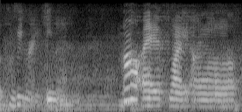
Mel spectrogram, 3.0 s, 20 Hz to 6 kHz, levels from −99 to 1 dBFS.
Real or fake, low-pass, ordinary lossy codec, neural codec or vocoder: fake; 5.4 kHz; none; codec, 16 kHz in and 24 kHz out, 0.6 kbps, FireRedTTS-2 codec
